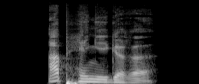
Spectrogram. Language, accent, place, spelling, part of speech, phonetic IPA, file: German, Germany, Berlin, abhängigere, adjective, [ˈapˌhɛŋɪɡəʁə], De-abhängigere.ogg
- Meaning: inflection of abhängig: 1. strong/mixed nominative/accusative feminine singular comparative degree 2. strong nominative/accusative plural comparative degree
